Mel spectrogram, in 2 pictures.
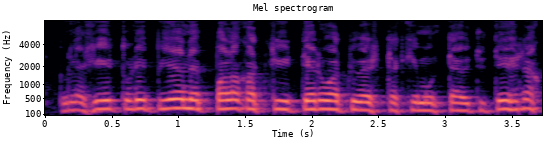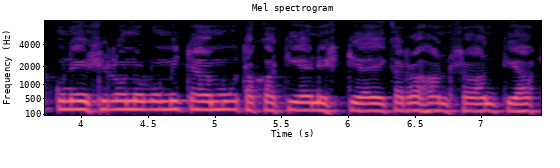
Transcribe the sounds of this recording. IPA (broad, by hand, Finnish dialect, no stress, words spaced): kylˑæ siːt tuli piænep pɑlkɑt siːt terʋɑtyæstæki mut tæyty tehræk̆ kun ei silːon olːum mitæːm muːtɑkɑ tiænestiæ eikæ rɑhɑnsɑːntiɑ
